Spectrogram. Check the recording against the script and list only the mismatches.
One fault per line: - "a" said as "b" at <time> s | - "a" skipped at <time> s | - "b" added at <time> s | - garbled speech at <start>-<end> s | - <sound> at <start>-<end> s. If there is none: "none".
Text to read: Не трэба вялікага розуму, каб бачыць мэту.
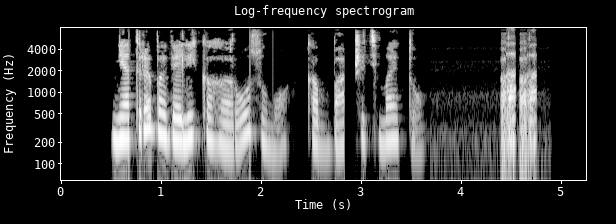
- dropout at 2.8-2.9 s
- laugh at 4.4-4.8 s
